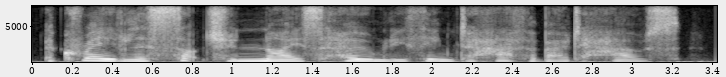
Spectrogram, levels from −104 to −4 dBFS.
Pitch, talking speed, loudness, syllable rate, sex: 200 Hz, 230 wpm, -19 LUFS, 5.8 syllables/s, female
